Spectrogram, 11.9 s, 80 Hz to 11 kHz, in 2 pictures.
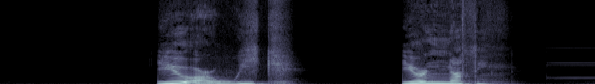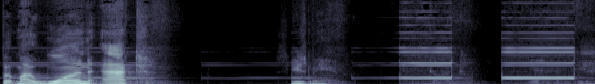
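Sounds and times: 
speech: 1.6s - 3.0s, 4.0s - 5.0s, 6.0s - 7.6s, 8.9s - 9.4s
mobile phone alert beeps: 5.6s - 11.8s.

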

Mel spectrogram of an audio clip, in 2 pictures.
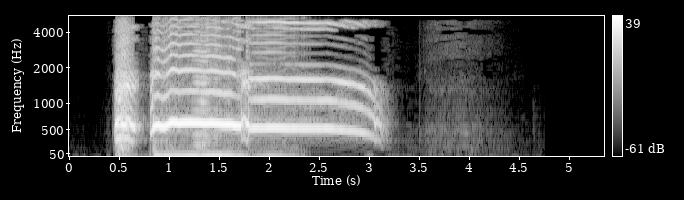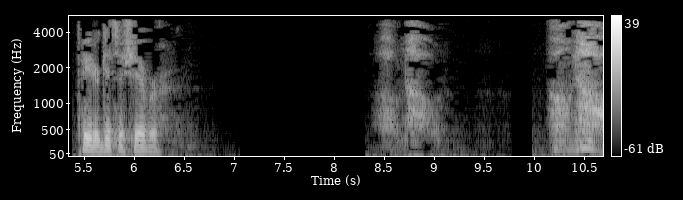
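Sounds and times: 
rooster crowing: 0.4s - 3.2s
speech: 5.5s - 6.4s.

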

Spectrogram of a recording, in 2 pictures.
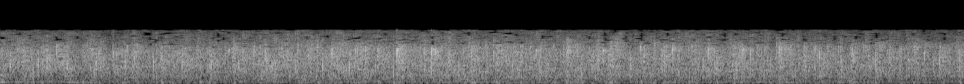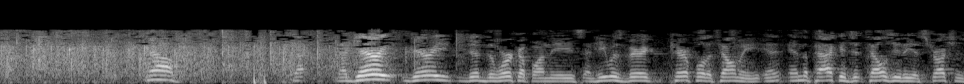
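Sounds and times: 
sustained applause from a large audience: 0.0s - 13.9s
speech: 11.2s - 11.6s, 13.1s - 19.2s.

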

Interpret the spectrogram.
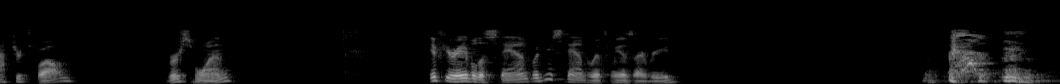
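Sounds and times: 
speech: 0.0s - 0.9s, 1.7s - 2.4s, 4.3s - 6.9s, 9.2s - 10.4s
person clearing throat: 9.3s - 10.5s
person giving short rough coughs: 9.4s - 10.5s.

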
